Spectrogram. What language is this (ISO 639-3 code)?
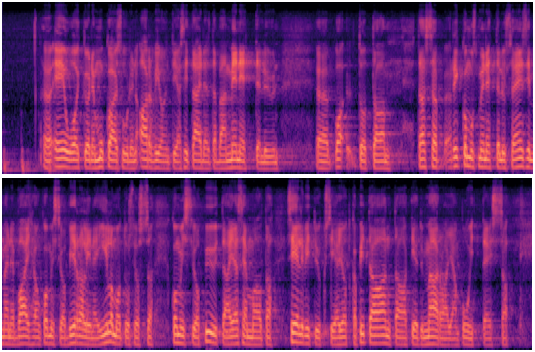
fin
